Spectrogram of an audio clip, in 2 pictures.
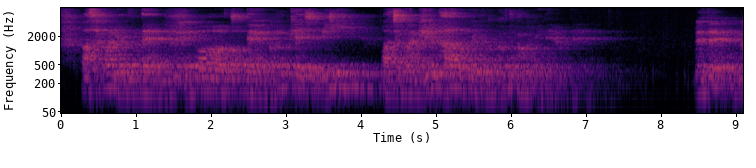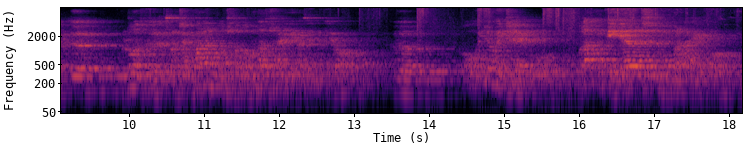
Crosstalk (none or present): none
